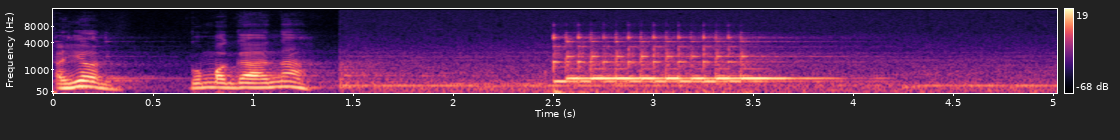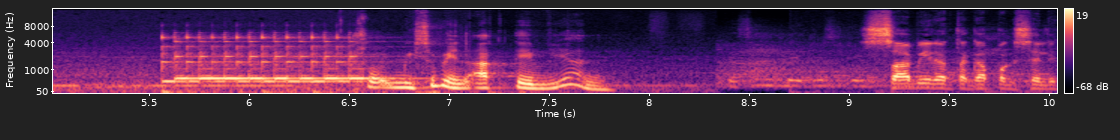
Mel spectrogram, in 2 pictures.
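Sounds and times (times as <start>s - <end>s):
smartphone ringtone chiming melody: 2.5s - 4.2s, 5.6s - 7.0s.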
